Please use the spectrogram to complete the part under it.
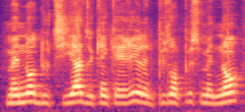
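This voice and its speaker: Talking very fast in a warm, medium-pitched voice with fairly even intonation, a French-raised entrepreneur appears as an interview guest. She walks through her points step by step and repeats key phrases to stress them.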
